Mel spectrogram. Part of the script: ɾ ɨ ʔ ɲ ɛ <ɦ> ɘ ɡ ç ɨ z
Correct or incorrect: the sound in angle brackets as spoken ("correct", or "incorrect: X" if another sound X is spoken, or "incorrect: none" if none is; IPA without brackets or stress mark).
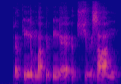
incorrect: ʔ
